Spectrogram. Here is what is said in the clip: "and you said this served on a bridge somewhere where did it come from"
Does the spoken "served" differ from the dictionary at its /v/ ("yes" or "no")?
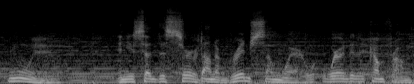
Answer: no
